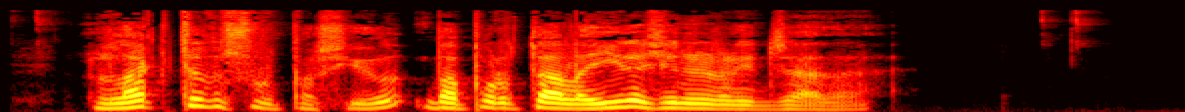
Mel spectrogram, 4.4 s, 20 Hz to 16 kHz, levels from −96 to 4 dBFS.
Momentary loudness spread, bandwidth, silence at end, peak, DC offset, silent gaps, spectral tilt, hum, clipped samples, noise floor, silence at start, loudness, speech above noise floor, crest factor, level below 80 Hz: 13 LU; 11.5 kHz; 1.2 s; -4 dBFS; under 0.1%; none; -5 dB/octave; none; under 0.1%; -82 dBFS; 0.35 s; -22 LUFS; 60 dB; 20 dB; -66 dBFS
